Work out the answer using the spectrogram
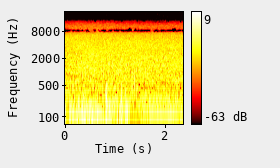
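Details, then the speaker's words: Lasco PSC box fan motor at 124 V: low steady electric hum under a soft rush of air, even, no rattles; runs normally and slightly more powerful. "There we go. 2.1 amps, 196 watts. Power factor is only.74. It's definitely a little bit more powerful."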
